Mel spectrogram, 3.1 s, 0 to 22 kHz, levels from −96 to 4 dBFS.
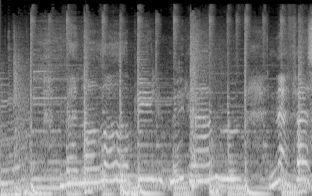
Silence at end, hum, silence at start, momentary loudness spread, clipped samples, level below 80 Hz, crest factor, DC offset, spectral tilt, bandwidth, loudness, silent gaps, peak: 0 s; none; 0 s; 3 LU; under 0.1%; -18 dBFS; 12 dB; under 0.1%; -5.5 dB/octave; 20 kHz; -12 LUFS; none; 0 dBFS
